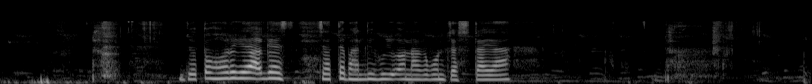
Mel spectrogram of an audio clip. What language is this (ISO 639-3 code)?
sat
